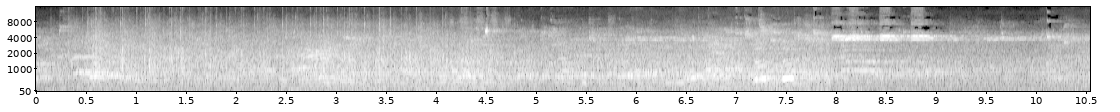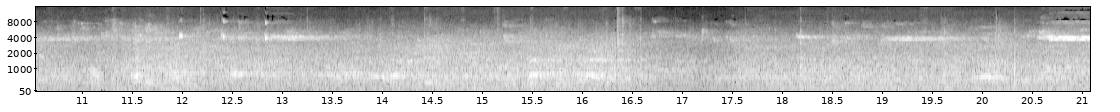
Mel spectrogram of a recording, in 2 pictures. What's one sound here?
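Sneakers squeak sharply on a hard court, echoing in a large hall.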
